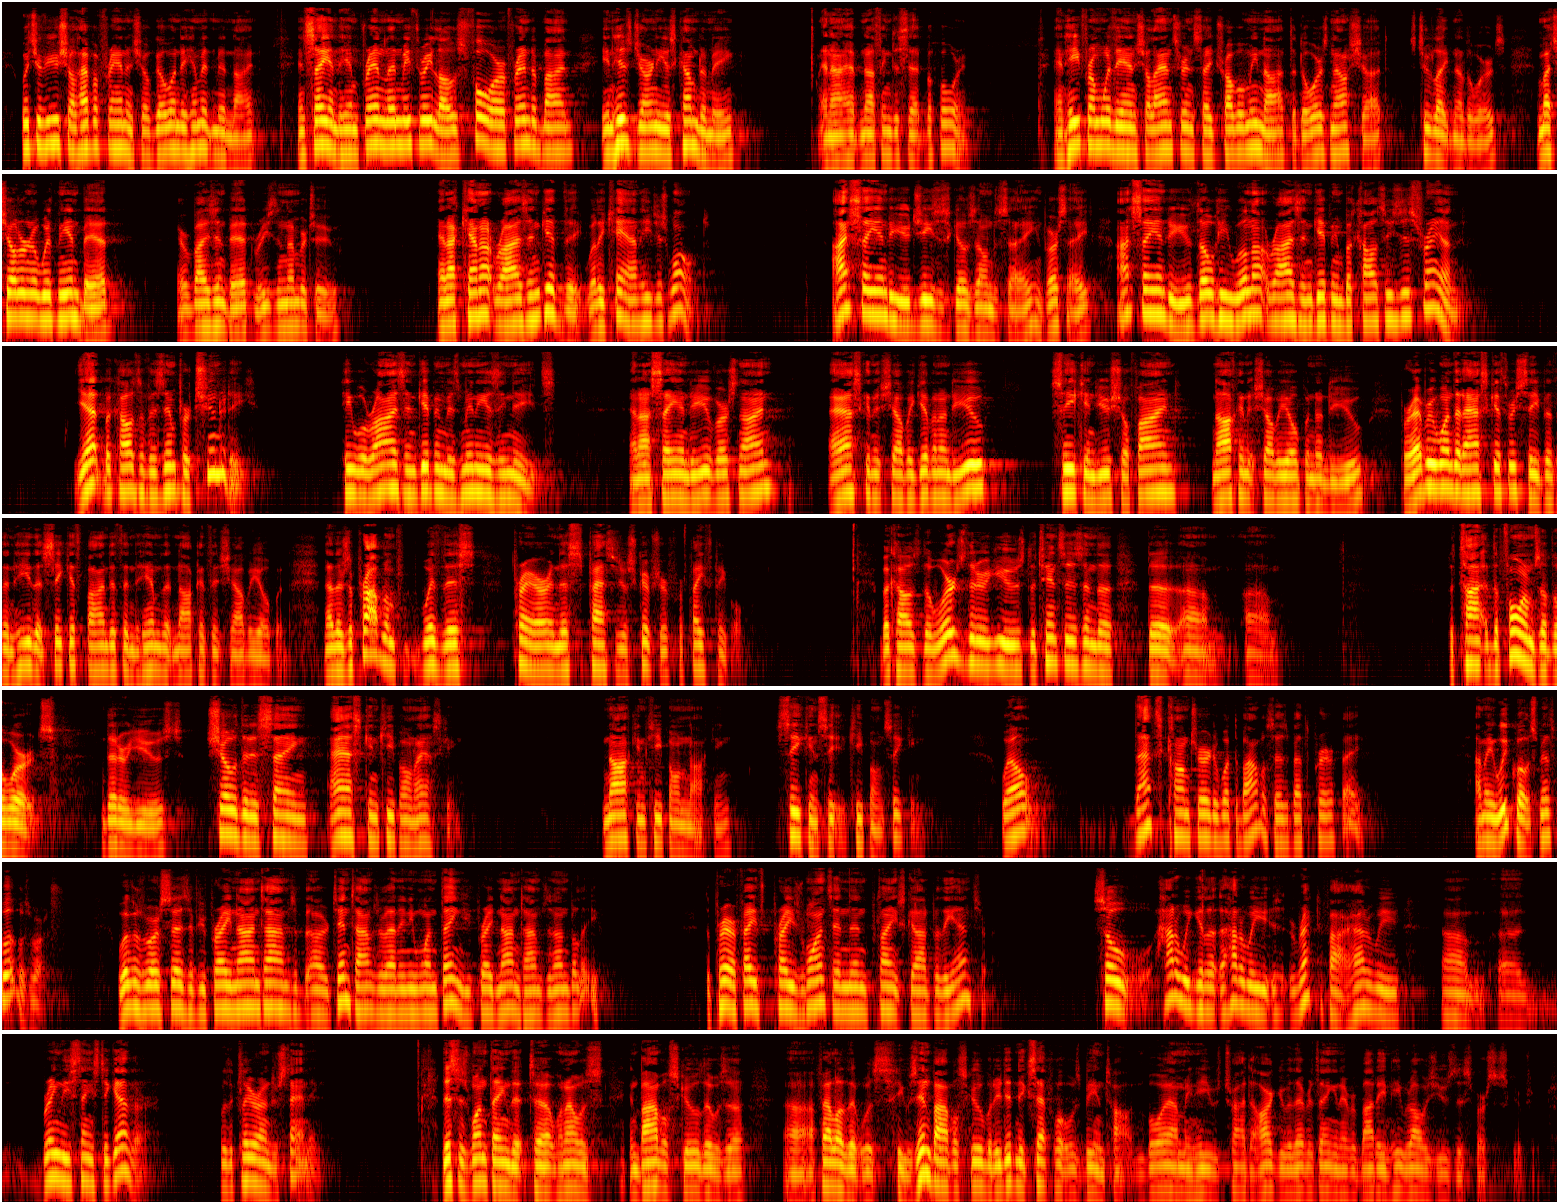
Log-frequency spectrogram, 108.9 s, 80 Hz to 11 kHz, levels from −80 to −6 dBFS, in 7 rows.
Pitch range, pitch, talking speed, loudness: 120-155 Hz, 135 Hz, 205 wpm, -32 LUFS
